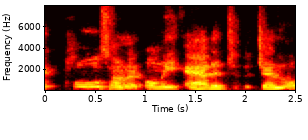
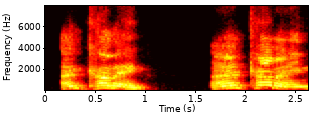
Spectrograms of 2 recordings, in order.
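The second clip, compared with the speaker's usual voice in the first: slow, drowsy, high, drawn-out wail; 6 semitones higher, 6 dB louder than usual. Narrator reads a sleeper woken by battering on the attic door, slow, sleepy wail. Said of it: "he wailed in a slow, sleepy voice".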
